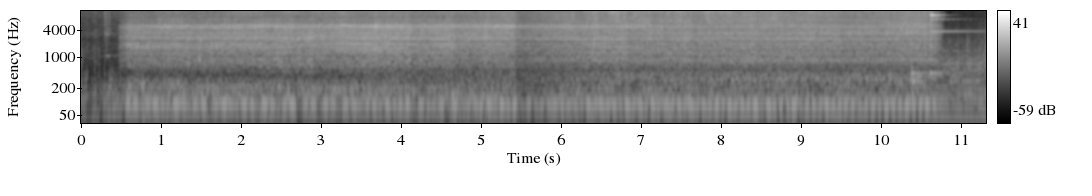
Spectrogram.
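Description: Diesel passenger train running across a concrete railway viaduct: a steady, loud low engine drone with rolling wheel noise. Music starts near the end.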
